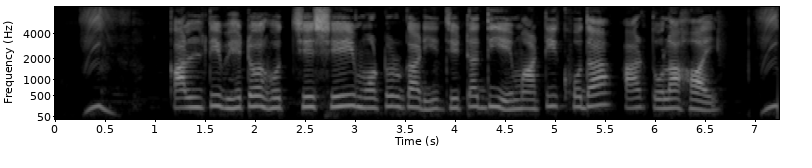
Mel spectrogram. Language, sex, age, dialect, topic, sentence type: Bengali, female, 18-24, Northern/Varendri, agriculture, statement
